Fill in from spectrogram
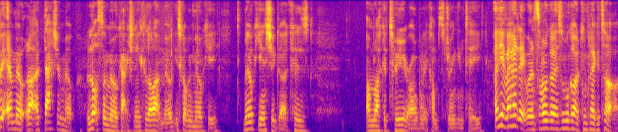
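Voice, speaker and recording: A man with a British accent, very fast pace and very wide pitch swings. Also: medium pitch for a man. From England. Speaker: vlogger. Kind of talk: casual talk to camera.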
